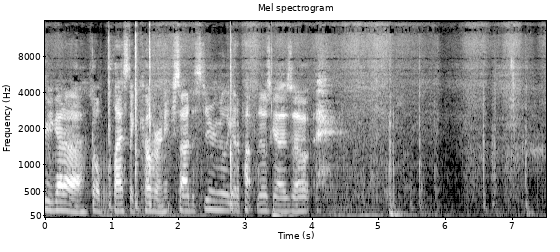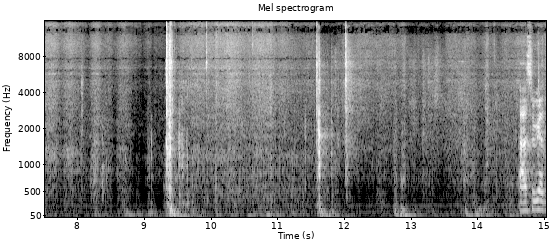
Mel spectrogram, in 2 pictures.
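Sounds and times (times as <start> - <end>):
faint scraping and handling: 1.4 - 11.6.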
